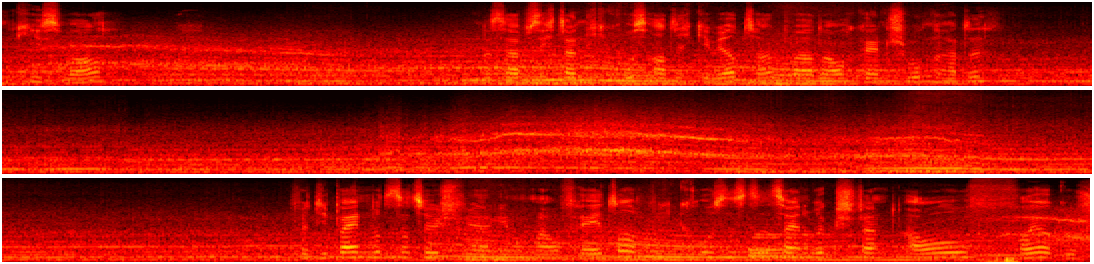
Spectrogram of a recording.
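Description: A racing car engine whines loudly, rising and falling in pitch as it revs and shifts gears.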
